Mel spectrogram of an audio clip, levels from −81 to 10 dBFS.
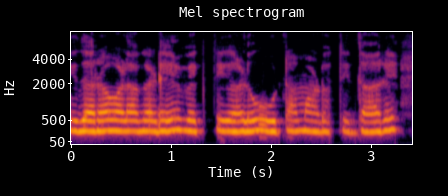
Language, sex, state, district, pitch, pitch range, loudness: Kannada, female, Karnataka, Bidar, 245 Hz, 240-250 Hz, -15 LUFS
